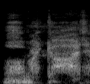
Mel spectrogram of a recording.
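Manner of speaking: hushed, voiceless disbelief; dismayed whisper. Real, not acted. Friends realizing they are old, dismayed whisper.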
